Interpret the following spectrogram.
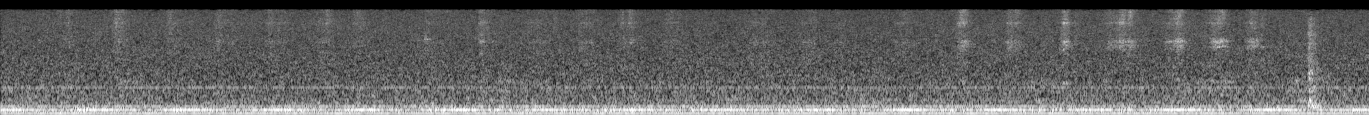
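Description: Near silence: a steady faint electrical hum and hiss, with the faint scratch of a folding razor's blade across beard stubble, a few light ticks of it in the last few seconds.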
